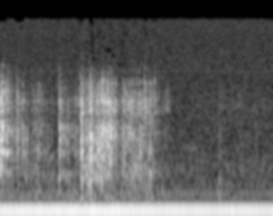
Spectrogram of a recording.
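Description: Dry instant ramen noodle block being snapped and crumbled into small pieces by hand: a quick run of crisp cracks and crackles in the first second or so, then a few fainter ones, over a steady low hum.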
